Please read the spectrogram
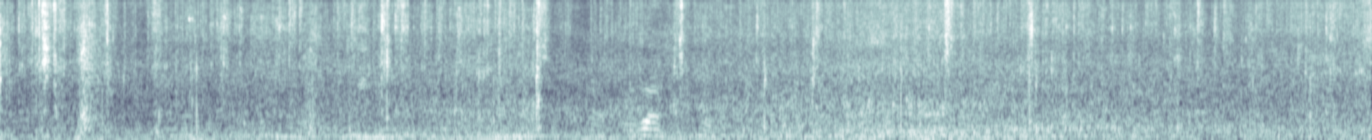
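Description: A steady low rumble with a few faint clicks, strongest in the first few seconds.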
